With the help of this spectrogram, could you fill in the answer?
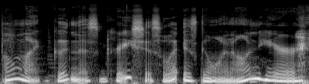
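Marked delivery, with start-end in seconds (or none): none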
